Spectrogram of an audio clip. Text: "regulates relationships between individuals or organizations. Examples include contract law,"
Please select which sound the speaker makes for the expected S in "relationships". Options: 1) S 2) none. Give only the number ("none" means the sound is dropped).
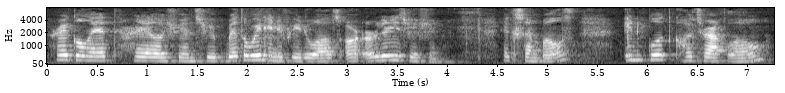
2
